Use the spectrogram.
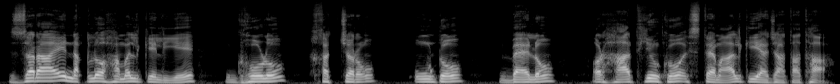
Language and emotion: Urdu, neutral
